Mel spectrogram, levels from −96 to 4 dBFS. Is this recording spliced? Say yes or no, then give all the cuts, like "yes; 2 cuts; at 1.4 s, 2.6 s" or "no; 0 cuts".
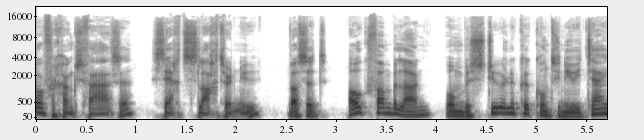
no; 0 cuts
